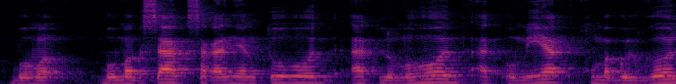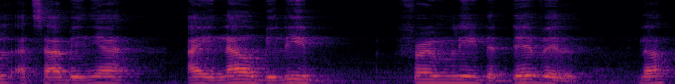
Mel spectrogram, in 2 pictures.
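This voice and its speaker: Male preacher, storytelling sermon, average pitch, echoey room. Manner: retells scenes in quotes, often adds "no?".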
